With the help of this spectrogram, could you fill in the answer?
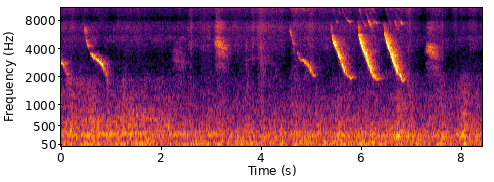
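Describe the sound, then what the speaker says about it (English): Cardinals singing outdoors: a few sweeping whistled notes early, then a quick run of repeated downward-slurred whistles, fairly faint over soft background noise. "it's always nice listening to the cardinals and the birds as I'm working"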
